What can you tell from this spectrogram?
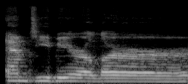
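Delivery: slow, drawn-out announcement; mock alert. Host warns the beer is empty, mock alert. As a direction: stretch it out like a siren call.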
